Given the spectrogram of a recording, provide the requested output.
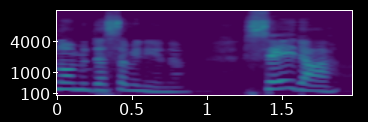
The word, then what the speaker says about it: Seerá: Seirá. Eu pensei que é igual Ceará.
